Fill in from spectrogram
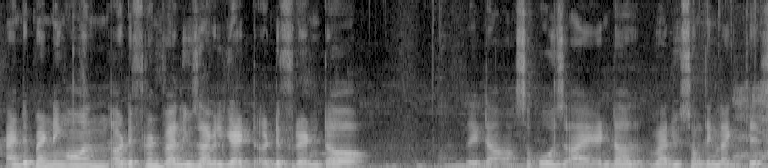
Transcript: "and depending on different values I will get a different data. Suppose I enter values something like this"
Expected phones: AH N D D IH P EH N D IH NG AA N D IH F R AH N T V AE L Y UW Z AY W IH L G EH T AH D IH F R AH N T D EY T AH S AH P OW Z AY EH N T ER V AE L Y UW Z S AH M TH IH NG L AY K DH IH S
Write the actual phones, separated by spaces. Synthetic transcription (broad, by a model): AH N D D IH P EH N D IH NG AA N D IH F R AH N T V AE L Y UW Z AY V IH L G EH T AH D IH F R AH N T D EY T AH S AH P OW Z AY EH N T ER V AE L Y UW S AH M T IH NG L AY K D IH S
